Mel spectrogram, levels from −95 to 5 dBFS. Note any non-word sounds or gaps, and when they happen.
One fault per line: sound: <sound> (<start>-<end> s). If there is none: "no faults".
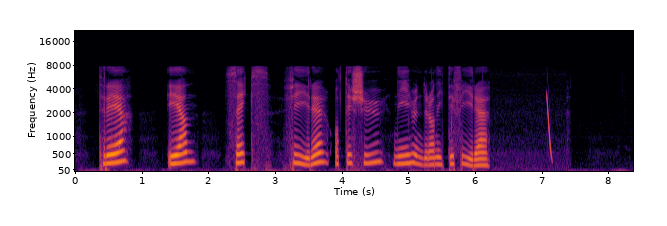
sound: chirp (7.1-7.2 s)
